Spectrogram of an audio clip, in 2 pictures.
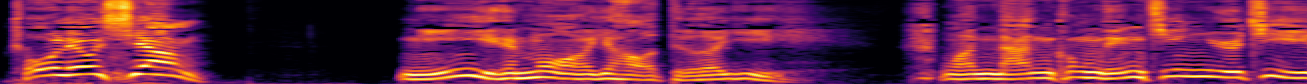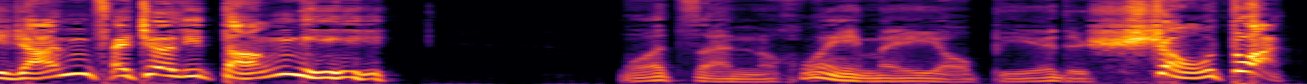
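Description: A proud martial artist who has just lost a duel, bitter and defiant, as a male storyteller puts him on. He drags his words out in a husky lament, his pitch swinging wildly up and down, before erupting into a shout. The sound of a wuxia audiobook told by one voice. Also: big pitch swings, takes it slowly, dry recording, studio quality, full character voice. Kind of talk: storyteller acting out a wuxia character.

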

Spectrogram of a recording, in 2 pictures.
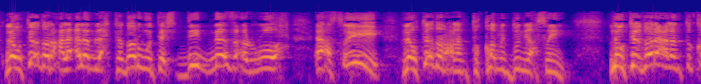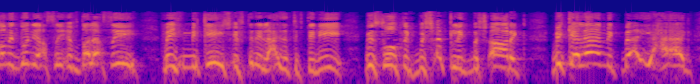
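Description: A man with an Egyptian Arabic accent and a husky voice, preaching a fervent sermon full of pleading, repeated rhetorical questions. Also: very high voice, fairly bright tone, muffled recording.

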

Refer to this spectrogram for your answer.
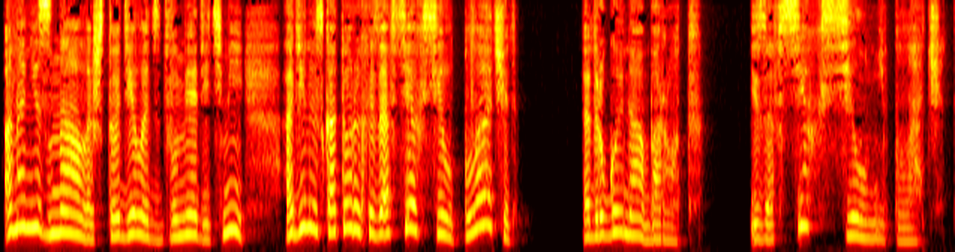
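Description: A woman reads a children's story aloud with lively expression, stretching some phrases slowly. Her voice is fairly high, and the recording is close and dry. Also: no echo. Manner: expressive, with slow drawn-out phrases. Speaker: reader.

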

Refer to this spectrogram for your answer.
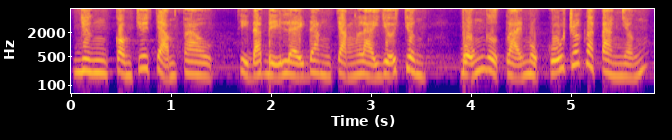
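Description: Husky woman narrating a novel. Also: medium pitch, moderate pace. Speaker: audiobook narrator. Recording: reverberant, with soft background music.

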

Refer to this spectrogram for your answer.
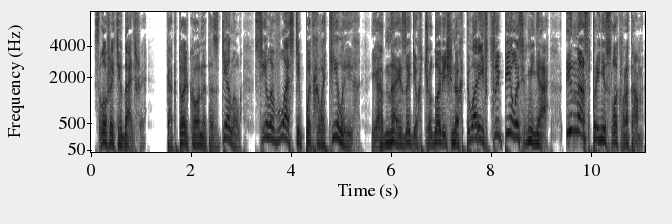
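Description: A man's voice: a little high, wildly swooping pitch, normal speed, gravelly, husky, dry recording, clean studio sound, voice pushed up, full character voice. A man voicing a boastful, whining, cowardly male creature in an audiobook.

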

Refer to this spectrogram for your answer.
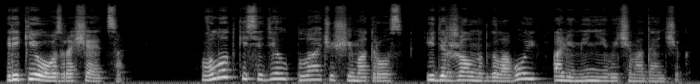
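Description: A woman narrating an audiobook in a steady, even reading voice. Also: lowish voice, normal speed. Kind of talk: scripted narration.

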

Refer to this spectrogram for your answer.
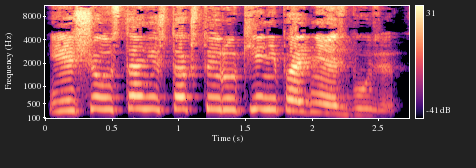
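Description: A woman's voice: very high-pitched, sing-song, brisk, voice pushed up. A woman voicing a kindly, cautious old father who talks in a fussing, fatherly way.

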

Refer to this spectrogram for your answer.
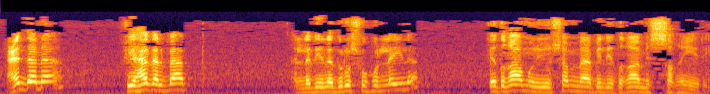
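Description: A middle-aged man teaching a religious lesson on Quran recitation, explaining rules patiently and slowing down to demonstrate readings. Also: on the high side, slightly rough. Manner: explanatory, acts out quoted readings slowly.

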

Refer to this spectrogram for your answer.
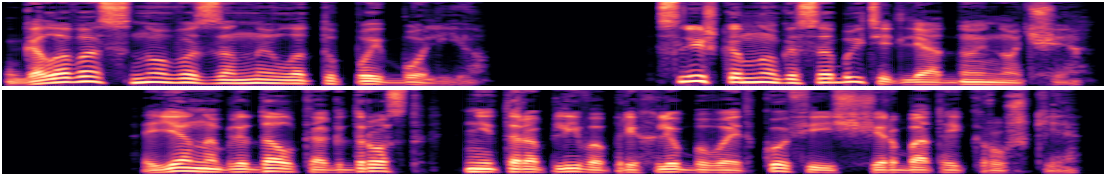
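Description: Brief: male narrator, lowish voice, steady first-person audiobook read, dry booth sound. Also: normal speed, no room sound.

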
